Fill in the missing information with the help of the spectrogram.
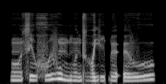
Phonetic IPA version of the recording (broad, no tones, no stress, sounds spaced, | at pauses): ũː s iː xʷ i v ũ b ũ dʱ ɔ j i ɓ ø ʔ ø v u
